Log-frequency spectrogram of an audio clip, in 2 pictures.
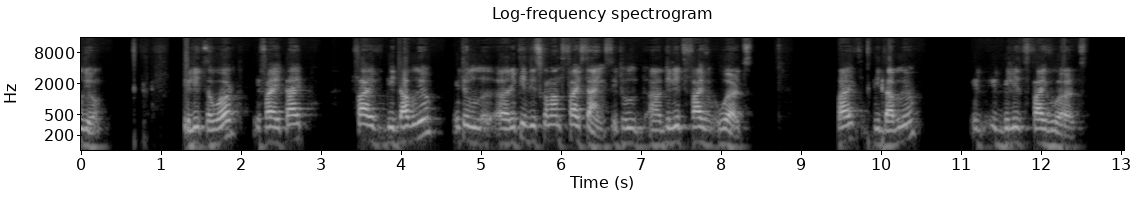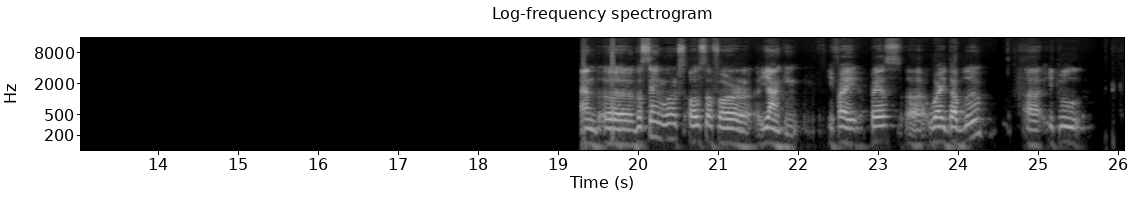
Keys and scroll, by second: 6.0-6.8 typing, 12.7-13.4 typing.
